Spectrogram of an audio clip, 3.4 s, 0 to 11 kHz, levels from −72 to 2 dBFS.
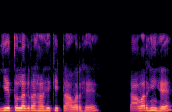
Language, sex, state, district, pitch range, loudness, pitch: Hindi, female, Bihar, Patna, 190-220 Hz, -16 LUFS, 210 Hz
